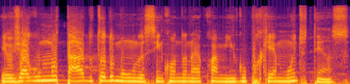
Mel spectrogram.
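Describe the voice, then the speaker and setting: At a fairly quick pace, a man with a fairly high pitch has an unremarkable speaking voice. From Rio de Janeiro, Brazil. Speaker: podcast host. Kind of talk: casual interview.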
